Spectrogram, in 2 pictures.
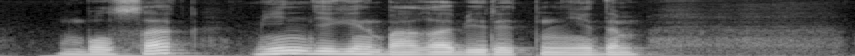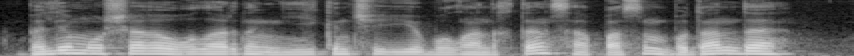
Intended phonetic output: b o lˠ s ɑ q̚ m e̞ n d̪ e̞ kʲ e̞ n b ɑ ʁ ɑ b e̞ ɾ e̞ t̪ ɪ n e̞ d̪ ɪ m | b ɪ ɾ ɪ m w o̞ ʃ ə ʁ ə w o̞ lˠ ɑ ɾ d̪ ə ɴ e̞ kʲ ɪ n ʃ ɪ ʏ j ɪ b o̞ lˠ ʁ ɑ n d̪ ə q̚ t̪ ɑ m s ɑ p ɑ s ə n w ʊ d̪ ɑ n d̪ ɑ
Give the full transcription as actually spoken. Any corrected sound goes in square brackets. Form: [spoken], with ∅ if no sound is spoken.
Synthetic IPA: b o lˠ s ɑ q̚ m e̞ n d̪ e̞ [ɡʲ] e̞ n b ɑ ʁ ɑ b e̞ ɾ e̞ t̪ ɪ n e̞ d̪ ɪ m | b ɪ [l] ɪ m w o̞ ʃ [ɑ] ʁ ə w o̞ lˠ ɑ ɾ d̪ ə ɴ e̞ kʲ ɪ n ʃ ɪ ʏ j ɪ b o̞ lˠ ʁ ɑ n d̪ ə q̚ t̪ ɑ [n] s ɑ p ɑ s ə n [b] ʊ d̪ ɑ n d̪ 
